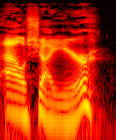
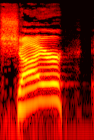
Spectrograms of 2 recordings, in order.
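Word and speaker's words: Al-Shaair: It's not Al Shire, and it's not Bullock. – Yeah. – It's Shire, and it's Bullock.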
